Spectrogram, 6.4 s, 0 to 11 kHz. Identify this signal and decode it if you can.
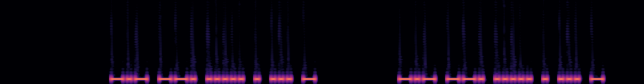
Morse code, heard as a keyed tone, about 30 wpm, 700 Hz. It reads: KG5EST KG5EST
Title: USA Call Signs - 6 Characters - Repeated 3x - 30wpm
